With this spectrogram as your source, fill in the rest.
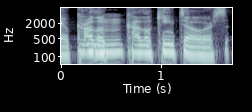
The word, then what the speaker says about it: Carlos Quinto: time and pronounced it in a very fluid Spanish speaking way of Carlo Carlo Quinto or like yeah it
